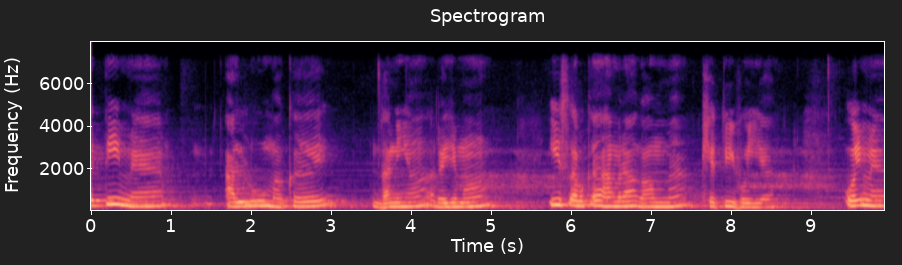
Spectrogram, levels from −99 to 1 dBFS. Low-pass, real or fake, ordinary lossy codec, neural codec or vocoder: 7.2 kHz; real; none; none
